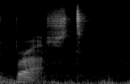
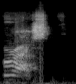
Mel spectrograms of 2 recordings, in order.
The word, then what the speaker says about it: brushed: pronunciation of this one this is brushed don't forget that brushed okay okay don't forget that the T sound after the sh sound brushed okay okay aome now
